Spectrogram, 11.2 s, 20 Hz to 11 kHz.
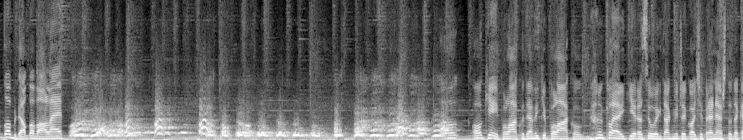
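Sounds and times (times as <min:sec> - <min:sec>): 
speech: 0:00.0 - 0:02.3, 0:06.5 - 0:11.1
two dogs barking and yipping: 0:01.0 - 0:07.0.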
